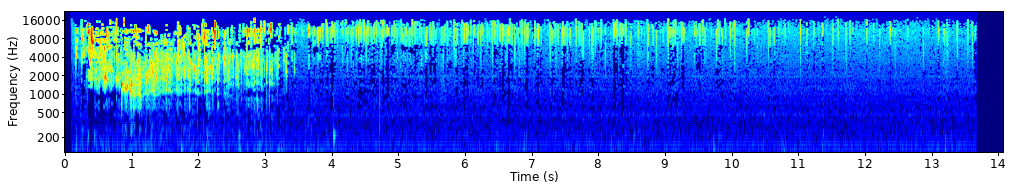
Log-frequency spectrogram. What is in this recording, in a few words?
Wine Small Glass, Wine-Pour Into Small Glass; Pouring (Sound Effects:Objects); Manhattan Production Music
